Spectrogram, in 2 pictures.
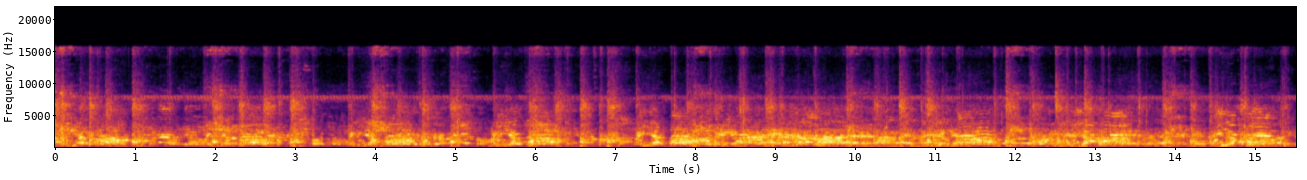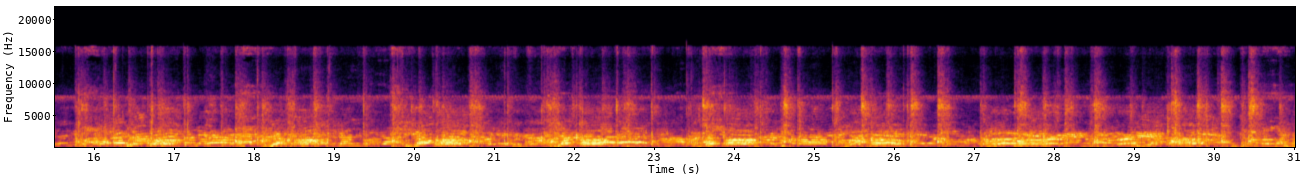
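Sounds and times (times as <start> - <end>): crowd singing and calling out: 0.0 - 31.0.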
